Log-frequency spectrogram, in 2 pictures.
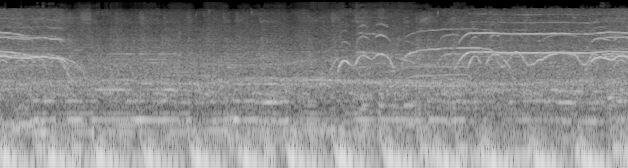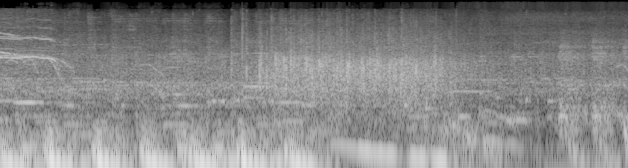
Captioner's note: applause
